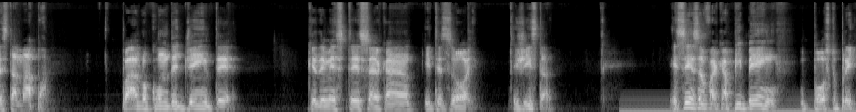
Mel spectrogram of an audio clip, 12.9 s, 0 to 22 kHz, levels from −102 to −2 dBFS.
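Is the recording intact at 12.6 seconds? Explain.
No, at 12.6 s the speech sits on top of mains hum, which runs from 9.29 s to the end of the clip. A ground loop or nearby transformer is leaking the 50 Hz power line into the signal, so you hear a steady low drone at roughly 20 dB below the speech.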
